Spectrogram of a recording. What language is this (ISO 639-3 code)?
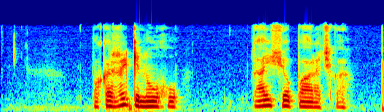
rus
